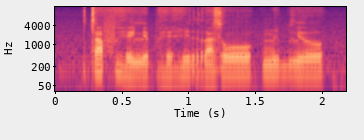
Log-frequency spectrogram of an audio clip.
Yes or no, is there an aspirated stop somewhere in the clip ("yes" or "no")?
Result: no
